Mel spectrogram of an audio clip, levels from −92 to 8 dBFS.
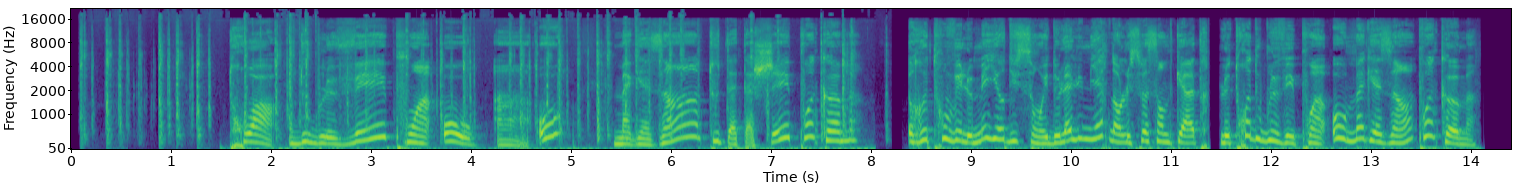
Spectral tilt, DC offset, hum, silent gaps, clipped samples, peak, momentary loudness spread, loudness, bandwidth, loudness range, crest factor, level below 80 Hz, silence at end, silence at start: -4 dB/octave; under 0.1%; none; 8.23-8.31 s, 11.41-11.48 s; under 0.1%; 0 dBFS; 10 LU; -12 LUFS; over 20 kHz; 2 LU; 12 dB; -26 dBFS; 0.3 s; 0.1 s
